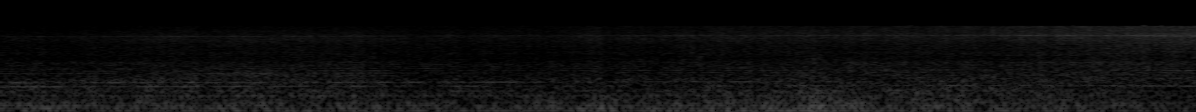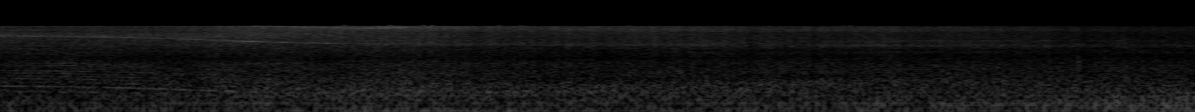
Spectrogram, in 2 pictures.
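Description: A jet airliner's engines roar loudly as it rolls down a runway.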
